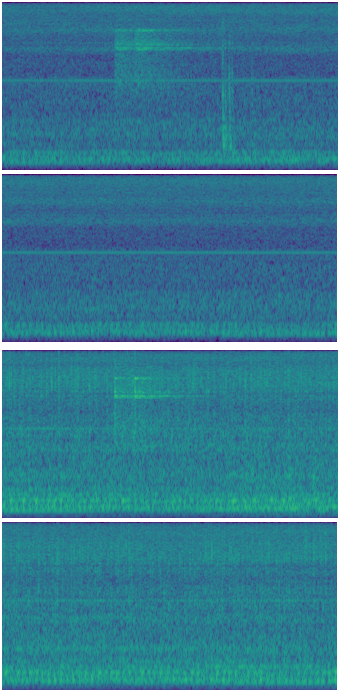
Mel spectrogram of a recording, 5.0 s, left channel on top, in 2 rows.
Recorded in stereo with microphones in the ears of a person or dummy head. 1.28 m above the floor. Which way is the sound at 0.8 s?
85° right.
